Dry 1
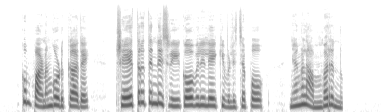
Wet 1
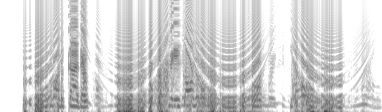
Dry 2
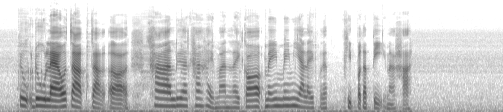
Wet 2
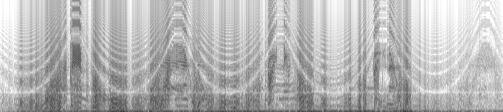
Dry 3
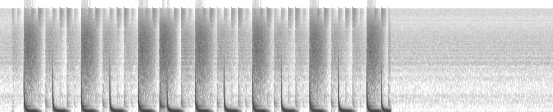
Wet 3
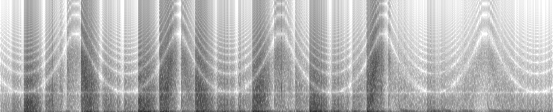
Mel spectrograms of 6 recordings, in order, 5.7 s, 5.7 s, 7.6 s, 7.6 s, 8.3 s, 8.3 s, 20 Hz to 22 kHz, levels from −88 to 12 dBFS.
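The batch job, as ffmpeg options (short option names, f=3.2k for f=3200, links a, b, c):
-filter_complex "[0:a]asplit=2[a][b];[b]adelay=902,lowpass=f=3k:p=1,volume=-21.5dB,asplit=2[c][d];[d]adelay=902,lowpass=f=3k:p=1,volume=0.49,asplit=2[e][f];[f]adelay=902,lowpass=f=3k:p=1,volume=0.49[g];[a][c][e][g]amix=inputs=4:normalize=0,agate=range=-33dB:threshold=-45dB:ratio=3:detection=peak,afftfilt=real='re*lt(hypot(re,im),0.224)':imag='im*lt(hypot(re,im),0.224)':win_size=1024:overlap=0.75,firequalizer=gain_entry='entry(550,0);entry(870,4);entry(1300,-8);entry(1900,10);entry(2800,11);entry(4200,1);entry(8100,12);entry(12000,-26)':delay=0.05:min_phase=1,acrusher=samples=33:mix=1:aa=0.000001:lfo=1:lforange=52.8:lforate=0.65,asubboost=boost=6.5:cutoff=54,asuperstop=centerf=720:order=4:qfactor=6.7,alimiter=level_in=4.5dB:limit=-1dB:release=50:level=0:latency=1,volume=-1dB"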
